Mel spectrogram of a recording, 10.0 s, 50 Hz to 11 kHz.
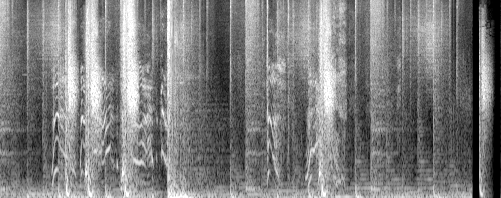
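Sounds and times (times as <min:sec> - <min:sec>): background music: 0:00.0 - 0:09.5
loud sharp whack: 0:06.4 - 0:06.7, 0:09.6 - 0:09.9.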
